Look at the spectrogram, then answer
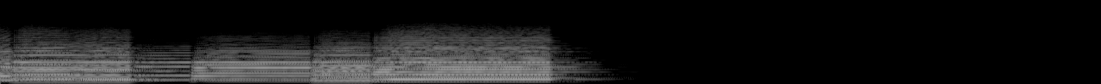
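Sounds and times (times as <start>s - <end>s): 
trombone trio: 0.0s - 5.9s.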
